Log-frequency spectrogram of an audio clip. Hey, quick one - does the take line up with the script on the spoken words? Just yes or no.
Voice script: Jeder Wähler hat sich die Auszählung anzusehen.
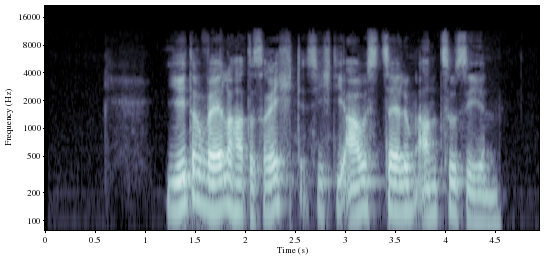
no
